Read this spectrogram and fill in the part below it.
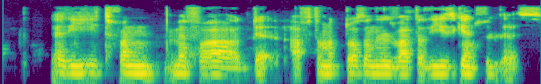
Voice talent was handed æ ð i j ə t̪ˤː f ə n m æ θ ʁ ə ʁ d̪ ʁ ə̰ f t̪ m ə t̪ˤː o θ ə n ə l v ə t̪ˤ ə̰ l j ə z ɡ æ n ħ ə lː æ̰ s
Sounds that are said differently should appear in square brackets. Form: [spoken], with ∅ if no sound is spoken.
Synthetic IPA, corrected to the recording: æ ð i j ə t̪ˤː f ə n m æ [f] ʁ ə ʁ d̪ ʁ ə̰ f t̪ m ə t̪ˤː o θ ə n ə l v [ɑ] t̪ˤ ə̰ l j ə z ɡ æ n [f] ə lː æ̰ s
